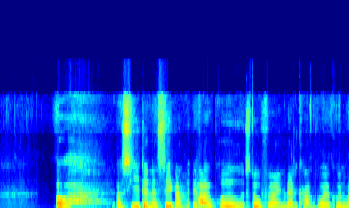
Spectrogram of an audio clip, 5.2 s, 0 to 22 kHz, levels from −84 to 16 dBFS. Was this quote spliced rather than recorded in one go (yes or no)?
yes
